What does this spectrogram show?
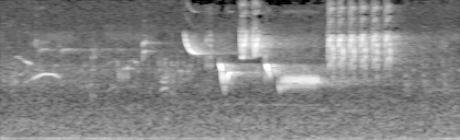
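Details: Forest birds chirping at morning: a soft rising whistle, then loud downslurred chirps and a rapid high trill, over a low steady hum.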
